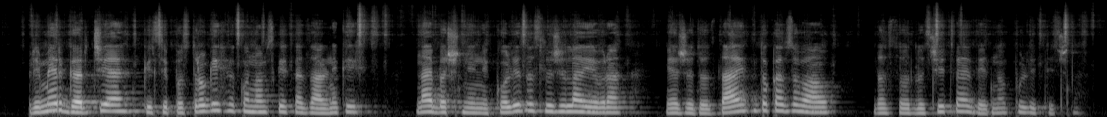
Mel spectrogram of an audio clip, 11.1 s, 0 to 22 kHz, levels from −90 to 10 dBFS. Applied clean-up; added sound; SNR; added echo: neural mask model RNNoise.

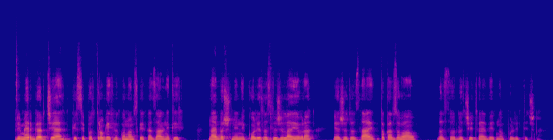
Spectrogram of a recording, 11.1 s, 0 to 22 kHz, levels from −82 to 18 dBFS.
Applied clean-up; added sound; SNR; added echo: neural mask model DeepFilterNet 3.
